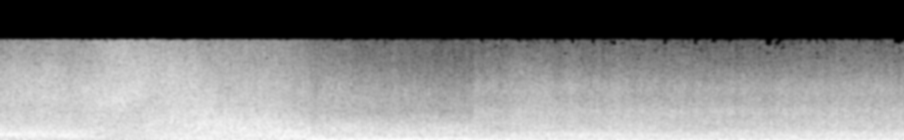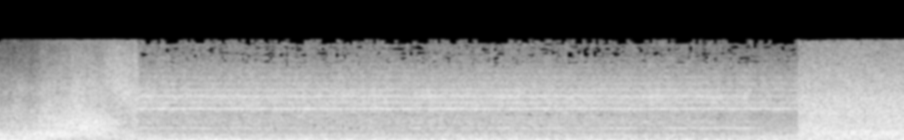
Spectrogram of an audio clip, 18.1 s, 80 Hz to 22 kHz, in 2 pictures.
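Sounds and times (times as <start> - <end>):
jet engines roaring at full power: 0.0 - 18.0.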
